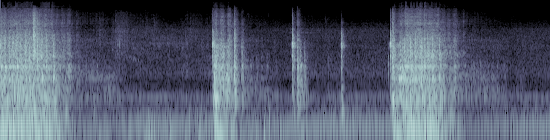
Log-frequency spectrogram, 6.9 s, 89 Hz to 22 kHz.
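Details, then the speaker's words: Jet ski (2001 Yamaha WaveRunner LX800 or 1996 Sea-Doo GTX) unrun for years, first start after plugs reinstalled, on choke: it cranks and briefly catches roughly, then fades out before another try; it fires but won't stay running. "wow that thing cranked right up all right let's try that again didn't stay running though that's with the choke on now"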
